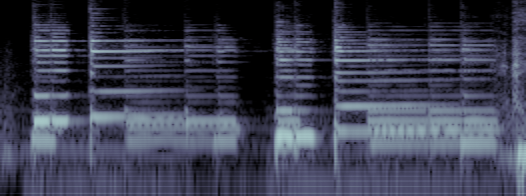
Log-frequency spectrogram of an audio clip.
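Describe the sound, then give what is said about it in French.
A short, improvised, studio-recorded musical jingle of bright, distorted guitar-like chords played in two loud phrases separated by a brief pause, sustained, with no voices. “Jingle son canon.”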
